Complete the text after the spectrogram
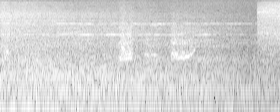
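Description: A jet airliner's engines roar loudly as the plane touches down on a runway.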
